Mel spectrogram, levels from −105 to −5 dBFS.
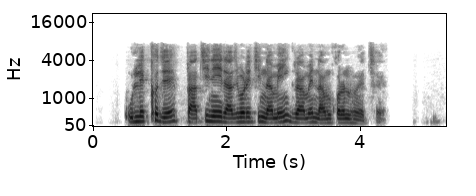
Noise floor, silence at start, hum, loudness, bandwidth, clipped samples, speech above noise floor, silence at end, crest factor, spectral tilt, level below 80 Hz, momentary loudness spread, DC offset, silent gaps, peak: -79 dBFS; 0.5 s; none; -19 LUFS; 7.6 kHz; under 0.1%; 60 dB; 0.95 s; 16 dB; -6 dB/octave; -64 dBFS; 10 LU; under 0.1%; none; -4 dBFS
